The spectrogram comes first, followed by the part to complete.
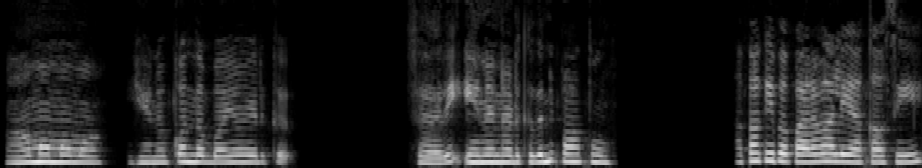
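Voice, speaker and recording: High voice doing the cartoon girls and the mom, worried then snappy. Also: level tone, normal speed. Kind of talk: animated Tamil cartoon voice acting.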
